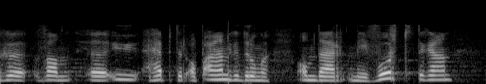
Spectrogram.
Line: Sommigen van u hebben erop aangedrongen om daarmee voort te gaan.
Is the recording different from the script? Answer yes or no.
no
